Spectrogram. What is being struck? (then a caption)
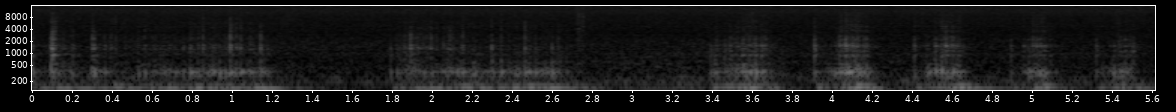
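Framed canvas art print scraped with a wooden stick. A wooden stick scratches and traces along a framed canvas art print, close up. Long, low, rumbling scraping strokes give way to shorter, choppier rubbing bursts, all muffled and dark with almost no bright content.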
